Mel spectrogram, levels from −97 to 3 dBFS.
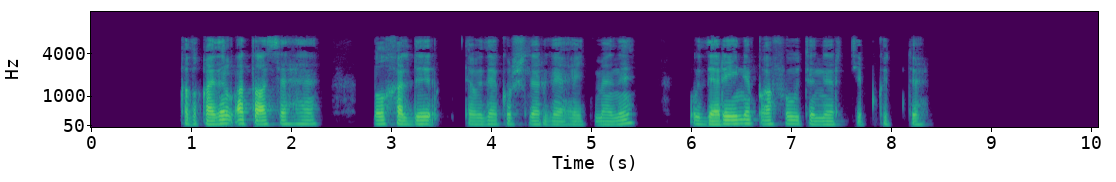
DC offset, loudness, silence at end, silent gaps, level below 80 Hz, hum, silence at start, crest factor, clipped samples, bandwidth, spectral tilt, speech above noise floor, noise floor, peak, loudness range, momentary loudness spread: under 0.1%; -27 LUFS; 1.75 s; 2.32-2.41 s, 2.66-2.83 s, 3.63-3.71 s, 5.49-5.68 s, 5.81-6.00 s, 7.76-7.80 s, 8.02-8.12 s; -58 dBFS; none; 0.9 s; 22 dB; under 0.1%; 7.4 kHz; -5.5 dB/octave; over 64 dB; under -90 dBFS; -6 dBFS; 4 LU; 13 LU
